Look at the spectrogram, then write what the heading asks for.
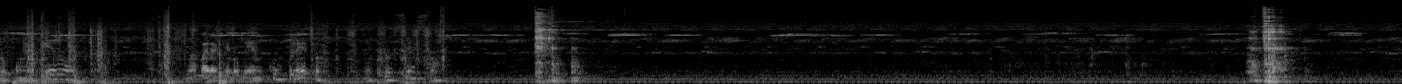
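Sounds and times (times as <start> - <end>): spatula scraping cake in foil pan: 0.0 - 4.5
insects chirping: 0.0 - 14.0.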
